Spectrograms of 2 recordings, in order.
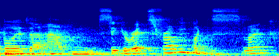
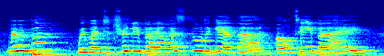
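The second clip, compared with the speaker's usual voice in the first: acted eager reminder; 7 semitones higher than usual. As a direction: fake old-friend enthusiasm. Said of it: "Did the best acting I could do".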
